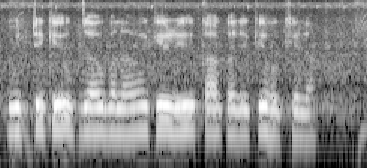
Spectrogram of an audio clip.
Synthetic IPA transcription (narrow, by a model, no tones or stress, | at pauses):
mɪʈːikeʊpd͡ʒaːubənaʋekeɾiekakəɾekeɦokʰeːla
